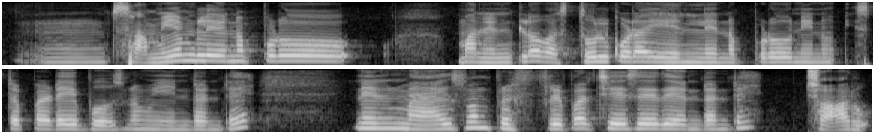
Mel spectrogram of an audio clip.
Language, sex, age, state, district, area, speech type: Telugu, female, 18-30, Andhra Pradesh, Palnadu, rural, spontaneous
